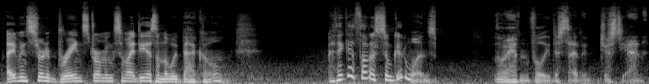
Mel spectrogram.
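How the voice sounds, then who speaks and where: A man's voice: mid-range voice, very animated, fast, a little hiss or hum, lightly acted. A man playing a friendly, teasing college-age guy in a casual, hesitant slice-of-life ASMR roleplay with a close friend. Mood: thoughtful.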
